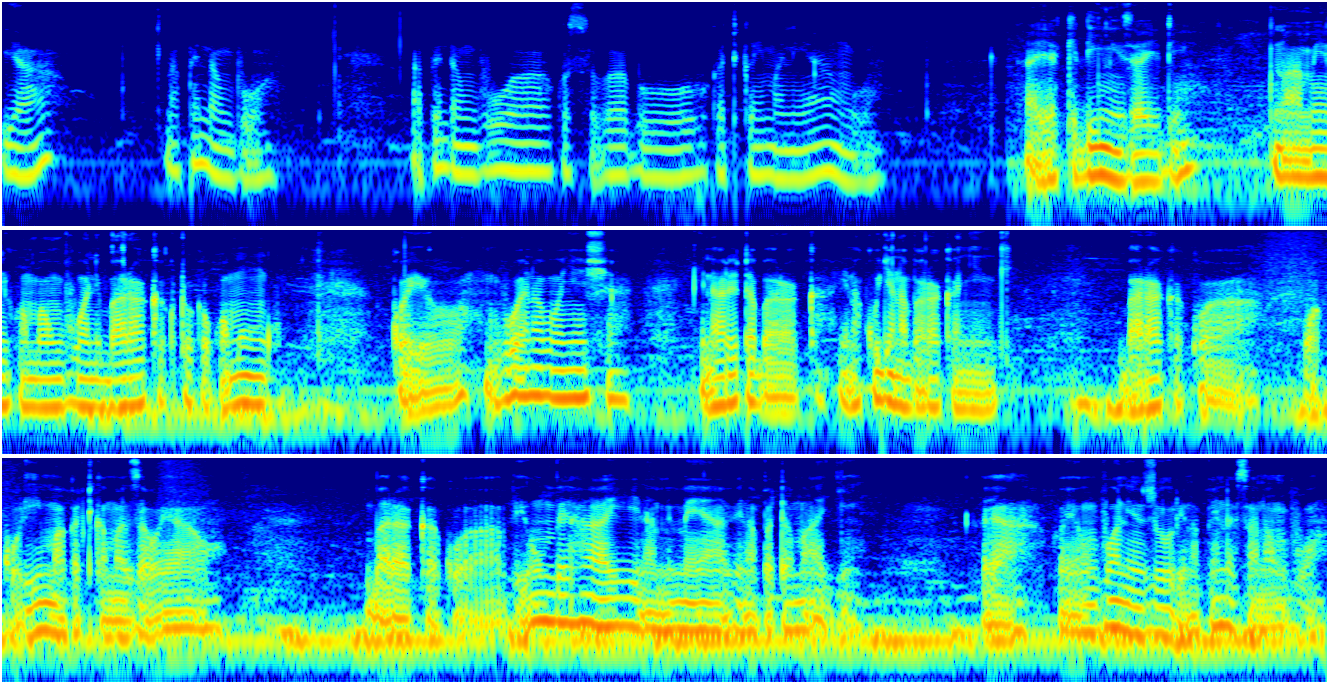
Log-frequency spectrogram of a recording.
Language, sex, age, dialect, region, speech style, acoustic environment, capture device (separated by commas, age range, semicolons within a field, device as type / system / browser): Swahili, male, 25-34, Kenya - Nairobi Sheng-influenced, Kenya, relaxed; happy; focused, silence, mobile / Linux / Chrome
